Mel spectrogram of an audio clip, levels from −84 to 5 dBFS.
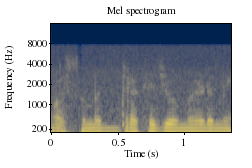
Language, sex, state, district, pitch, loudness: Chhattisgarhi, male, Chhattisgarh, Rajnandgaon, 120 Hz, -15 LUFS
